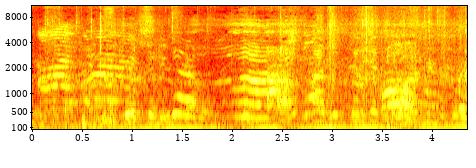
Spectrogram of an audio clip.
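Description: Several people's and children's voices chattering and calling at once, none clearly in words, over a steady low hum.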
